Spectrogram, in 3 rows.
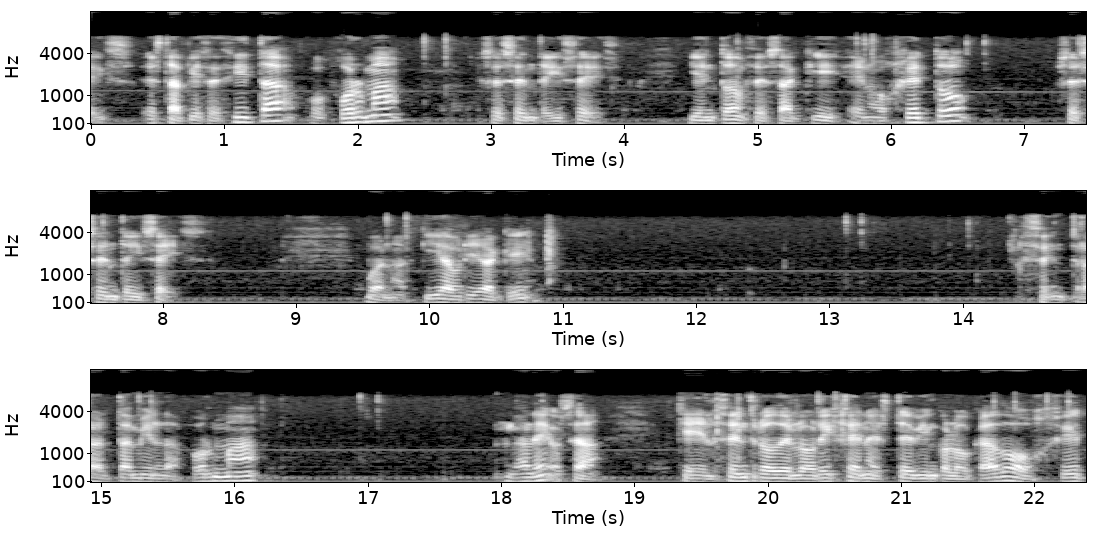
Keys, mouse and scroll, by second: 2.5 right click, 2.7-5.7 middle drag, 5.7 click, 5.9-6.7 middle drag, 6.7-13.2 drag, 9.8-22.3 middle drag, 9.8 right click, 10.8 s, 15.4-22.3 drag, 19.7 r.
